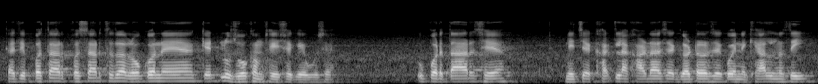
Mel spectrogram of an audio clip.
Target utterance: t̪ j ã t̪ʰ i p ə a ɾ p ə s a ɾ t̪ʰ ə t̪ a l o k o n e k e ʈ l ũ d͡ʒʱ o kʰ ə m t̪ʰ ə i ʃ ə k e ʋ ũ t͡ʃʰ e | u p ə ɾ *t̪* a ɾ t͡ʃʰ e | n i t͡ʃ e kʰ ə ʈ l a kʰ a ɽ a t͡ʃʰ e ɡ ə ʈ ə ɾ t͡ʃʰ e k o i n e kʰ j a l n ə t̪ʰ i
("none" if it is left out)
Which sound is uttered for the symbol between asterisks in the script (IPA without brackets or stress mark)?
t̪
